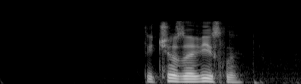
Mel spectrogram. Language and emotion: Russian, angry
